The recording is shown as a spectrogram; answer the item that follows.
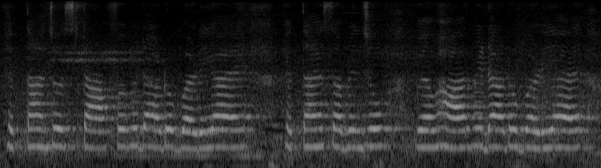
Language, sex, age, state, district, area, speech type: Sindhi, female, 18-30, Madhya Pradesh, Katni, urban, spontaneous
